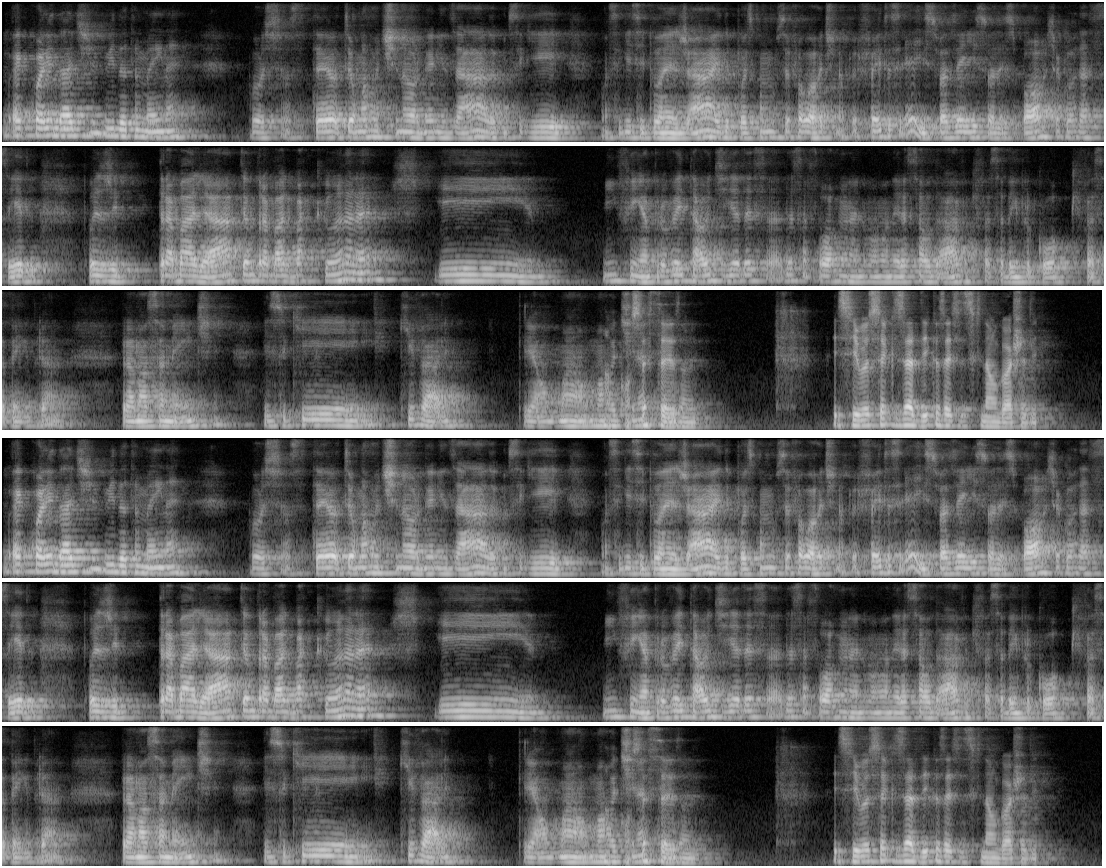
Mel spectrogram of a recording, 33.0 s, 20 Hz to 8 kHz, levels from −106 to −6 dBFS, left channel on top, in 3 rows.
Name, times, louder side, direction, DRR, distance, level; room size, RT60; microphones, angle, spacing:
voice 1, 0.0-1.8 2.5-5.7 6.0-12.3 12.6-16.6 17.0-22.7 23.2-24.3 24.7-26.6 27.3-28.8, right 1 dB, 15° right, 5 dB, 2.5 m, -31 dB
voice 2, 28.0-29.0 29.8-29.9 30.3-32.4, left 2 dB, 30° left, 12 dB, 1.4 m, -31 dB
29.0 x 22.5 x 8.7 m, 0.70 s
head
